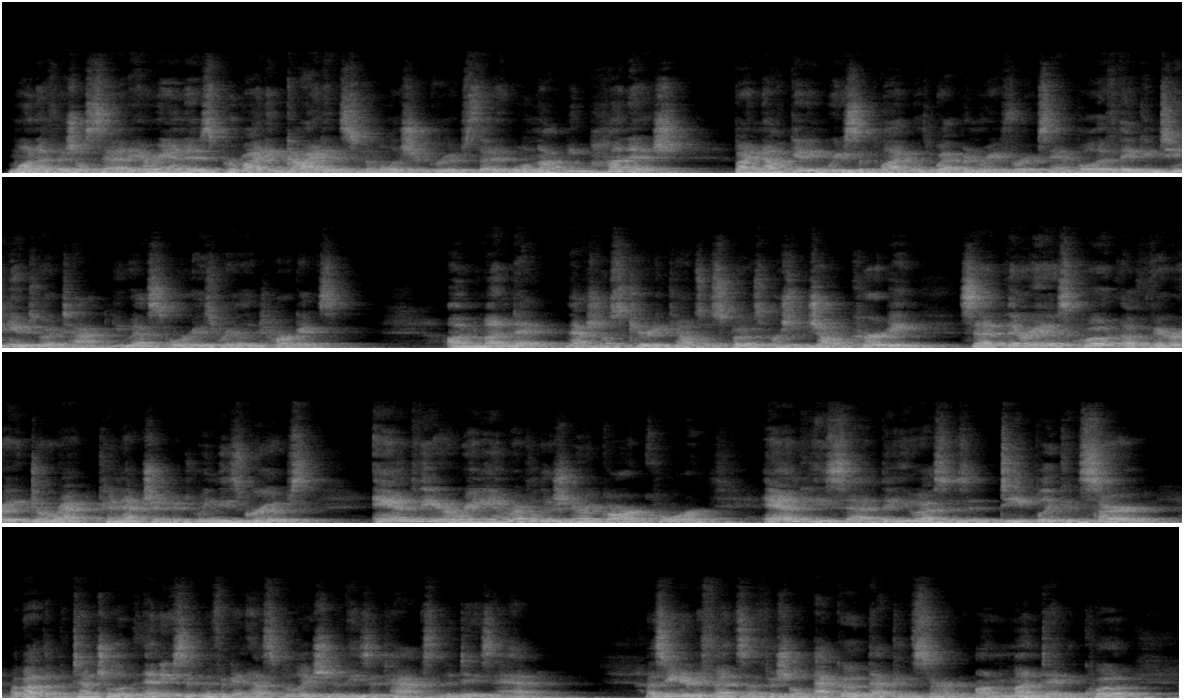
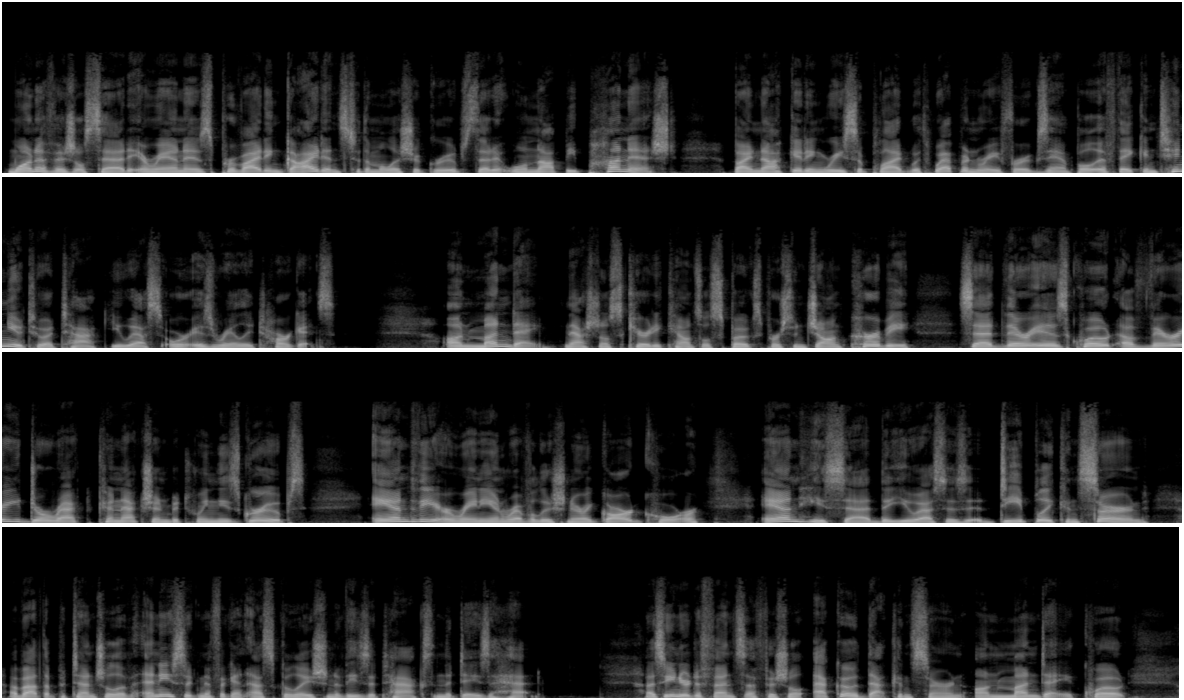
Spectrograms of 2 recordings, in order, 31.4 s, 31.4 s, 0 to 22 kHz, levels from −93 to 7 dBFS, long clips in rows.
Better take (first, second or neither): second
